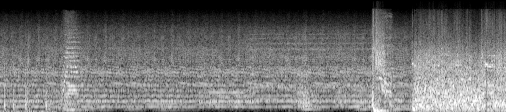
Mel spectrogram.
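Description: Background video-game music for about seven seconds, then a sudden loud crash and, a moment later, a long, loud, noisy crashing sound effect as a man falls and wrecks the living room.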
